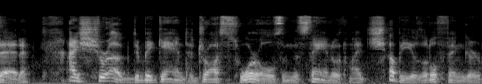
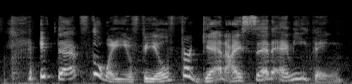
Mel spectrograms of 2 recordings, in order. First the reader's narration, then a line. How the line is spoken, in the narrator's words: I said in my squeaky little boy voice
